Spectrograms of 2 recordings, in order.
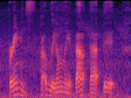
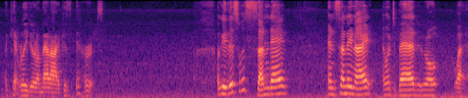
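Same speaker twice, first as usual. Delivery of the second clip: ordinary talk, nothing marked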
